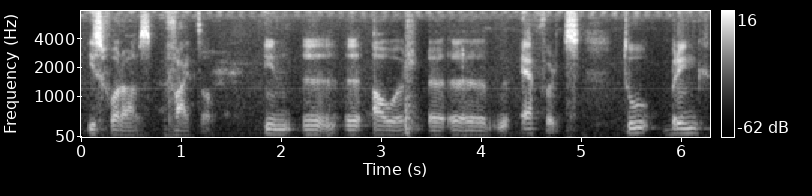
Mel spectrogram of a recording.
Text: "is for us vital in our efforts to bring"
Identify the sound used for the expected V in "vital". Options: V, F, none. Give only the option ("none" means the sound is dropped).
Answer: V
